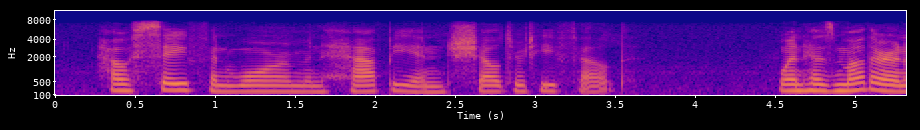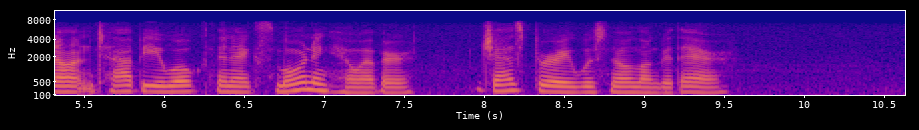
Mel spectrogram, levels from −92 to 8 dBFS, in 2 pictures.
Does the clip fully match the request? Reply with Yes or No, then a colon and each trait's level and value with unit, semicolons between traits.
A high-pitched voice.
No: medium, 180 Hz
